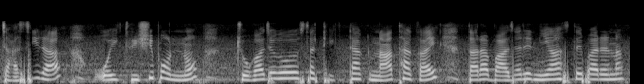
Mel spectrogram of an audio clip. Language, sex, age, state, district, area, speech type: Bengali, female, 18-30, West Bengal, Paschim Medinipur, rural, spontaneous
